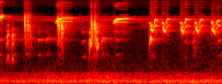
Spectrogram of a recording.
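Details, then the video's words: Hồng hạnh bird sound for speaker-lure trapping; a few spaced sharp chirps and a long thin whistle, then quick repeated twittering notes at the end, with a steady shrill background tone. "tiếng chim hồng hạnh âm thanh để bẫy loa"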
